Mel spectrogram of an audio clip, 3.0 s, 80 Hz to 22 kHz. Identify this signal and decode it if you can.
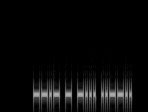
Morse code, heard as a keyed tone, about 37 wpm, 700 Hz. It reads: QTB?
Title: Speed-Racing Q-Codes - 30wpm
